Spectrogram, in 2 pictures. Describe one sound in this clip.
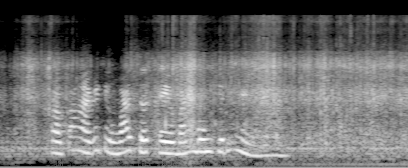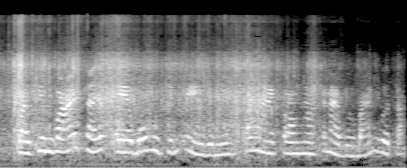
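A plastic bag crinkles as it is handled.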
